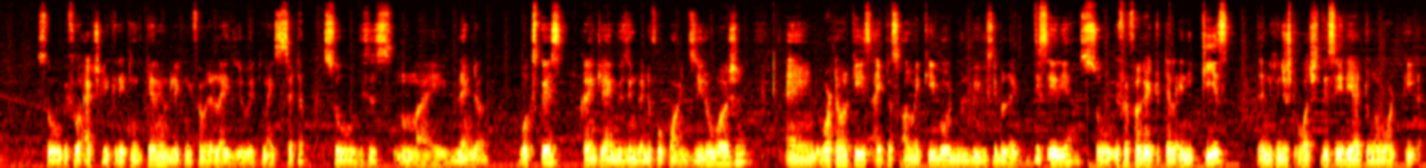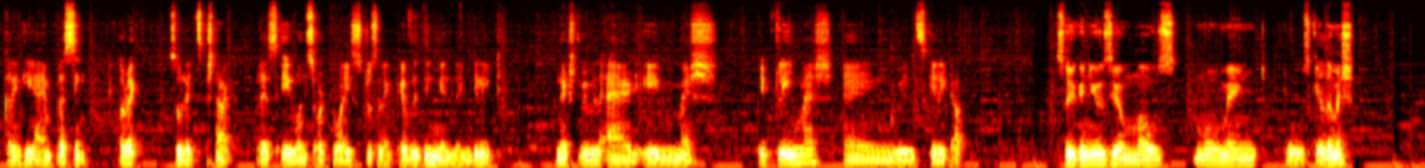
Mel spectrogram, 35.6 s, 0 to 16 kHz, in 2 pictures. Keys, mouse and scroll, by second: 20.9 a, 21.2 a, 23.5 Delete, 24.9 shift+a, 29.9 s, 31.8 s.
